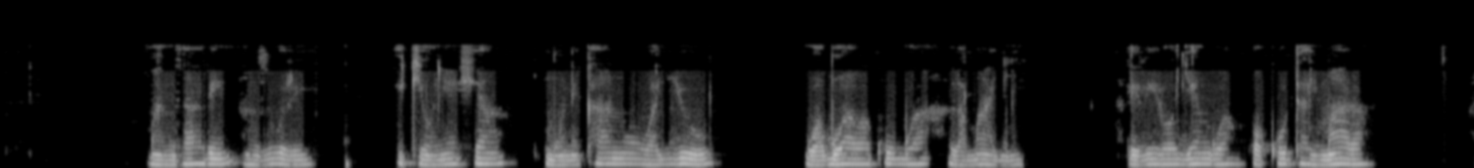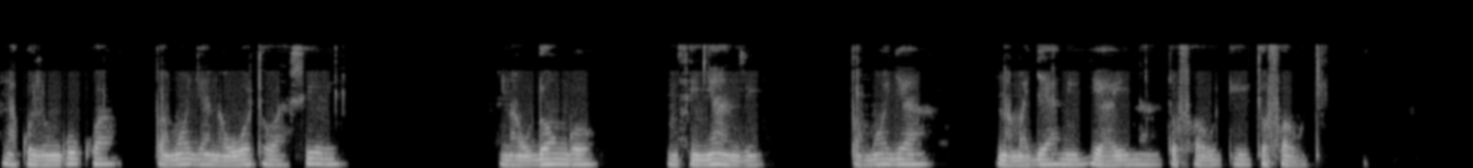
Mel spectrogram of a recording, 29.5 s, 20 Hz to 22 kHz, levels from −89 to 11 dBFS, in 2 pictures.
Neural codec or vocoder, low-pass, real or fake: none; 7.2 kHz; real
